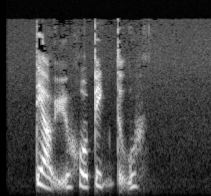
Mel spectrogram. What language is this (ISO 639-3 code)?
zho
